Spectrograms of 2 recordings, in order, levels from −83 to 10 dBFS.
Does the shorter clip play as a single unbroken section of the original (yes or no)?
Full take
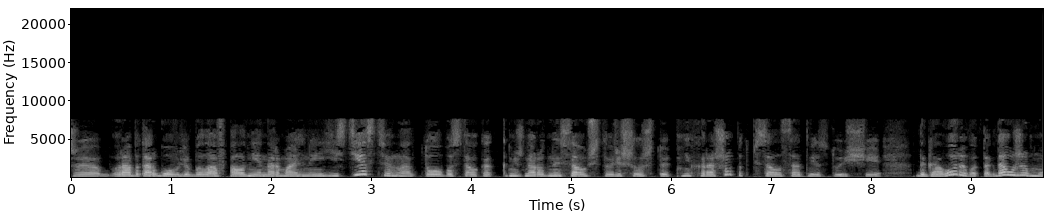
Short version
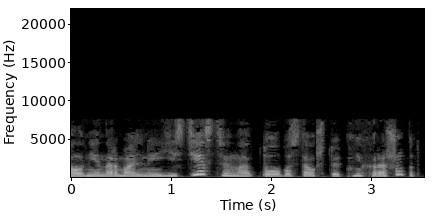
no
